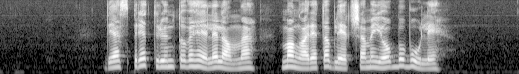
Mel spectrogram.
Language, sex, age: Norwegian, female, 32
